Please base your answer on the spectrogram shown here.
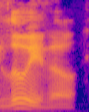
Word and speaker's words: Louisville: optional, I think there's a better chance that Louisville shows up with that.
